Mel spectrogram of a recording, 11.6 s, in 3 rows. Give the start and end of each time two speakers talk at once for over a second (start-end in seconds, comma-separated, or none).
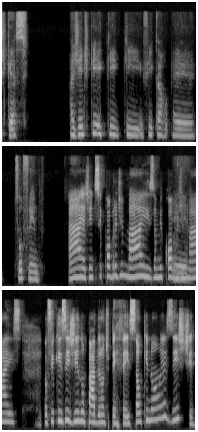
none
